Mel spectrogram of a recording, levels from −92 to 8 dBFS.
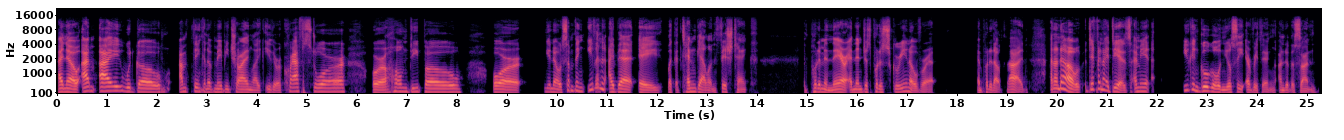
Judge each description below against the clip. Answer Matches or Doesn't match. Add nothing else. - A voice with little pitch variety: Doesn't match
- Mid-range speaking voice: Matches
